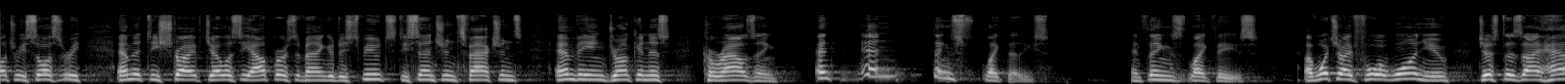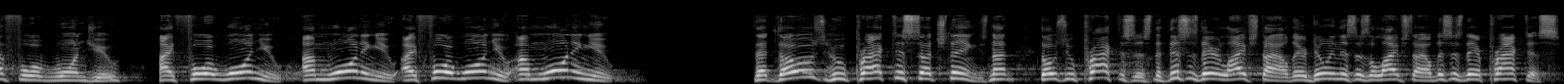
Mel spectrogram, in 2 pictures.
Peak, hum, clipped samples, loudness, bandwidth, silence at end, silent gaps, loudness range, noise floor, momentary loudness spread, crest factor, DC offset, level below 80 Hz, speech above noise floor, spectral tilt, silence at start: -2 dBFS; none; under 0.1%; -21 LUFS; 11 kHz; 0.05 s; 10.80-10.86 s, 22.39-23.05 s; 8 LU; -56 dBFS; 11 LU; 18 dB; under 0.1%; -80 dBFS; 36 dB; -4.5 dB/octave; 0 s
